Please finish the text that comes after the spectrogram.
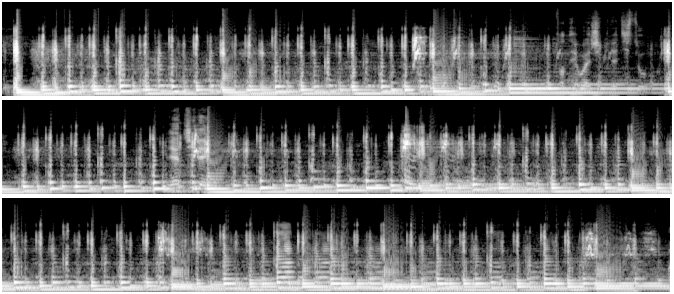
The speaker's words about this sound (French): Là, j'ai rajouté le delay à la, croche, à la noire pointée.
